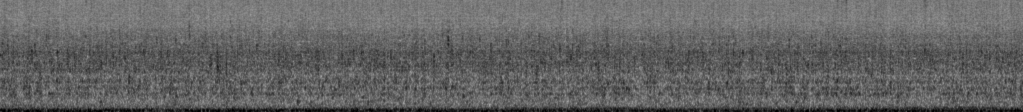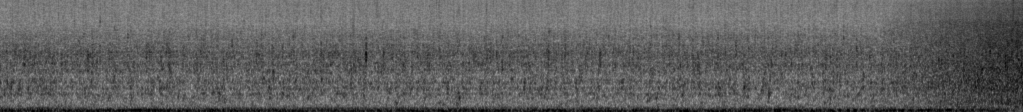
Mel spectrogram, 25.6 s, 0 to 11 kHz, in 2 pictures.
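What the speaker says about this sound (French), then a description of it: "Les chutes de Tis Issat, l'eau qui fume, des chutes de 45 mètres de haut." Tis Issat waterfall on the Blue Nile in Ethiopia, 45 metres high, a constant broad rushing roar of falling water, steady and unbroken throughout, with no talk.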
